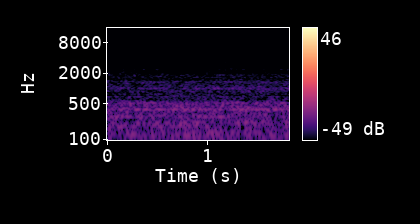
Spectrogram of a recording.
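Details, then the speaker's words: Sony PS2 30000-series console after fitting a 50000-series fan: soft, steady, even whir with no rattle, speeding up slightly as the 7 V kicks in; normal, much quieter fan. "it's now all back together plugged in going to test out the new fan much quieter should kick up a bit now so that's the sound"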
